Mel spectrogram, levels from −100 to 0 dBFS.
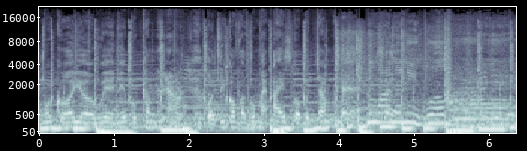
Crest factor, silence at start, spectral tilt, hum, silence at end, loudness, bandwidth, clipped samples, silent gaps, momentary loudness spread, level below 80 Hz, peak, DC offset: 10 dB; 0 s; -6 dB/octave; none; 0 s; -12 LUFS; 19 kHz; under 0.1%; none; 4 LU; -16 dBFS; 0 dBFS; under 0.1%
